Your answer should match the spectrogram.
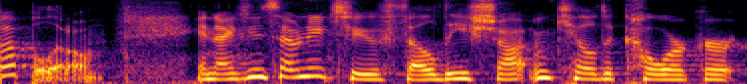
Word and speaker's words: Felde: His name is Wayne Robert Feld, pronounced Feldy. I couldn't know until I got to that part of the parentheses. – F-E-L-D? – F-E-L-D-E. – Feldy.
